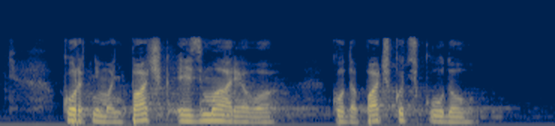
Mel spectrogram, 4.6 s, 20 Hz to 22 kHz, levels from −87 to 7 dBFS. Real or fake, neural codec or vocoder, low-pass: real; none; 7.2 kHz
